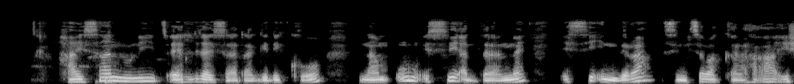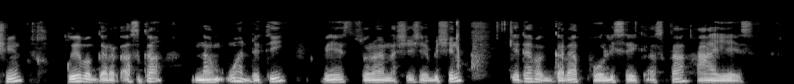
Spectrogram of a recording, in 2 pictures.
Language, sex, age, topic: Gamo, female, 18-24, government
